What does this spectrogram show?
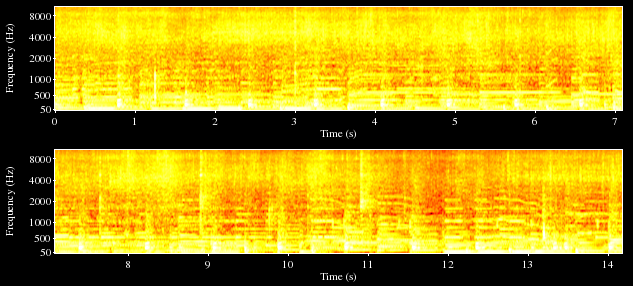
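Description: Chicken, potato and carrot pieces sizzling in hot oil in a nonstick frying pan, stirred with a plastic spoon that clicks and scrapes against the pan now and then. Steady pitched background music plays underneath.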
